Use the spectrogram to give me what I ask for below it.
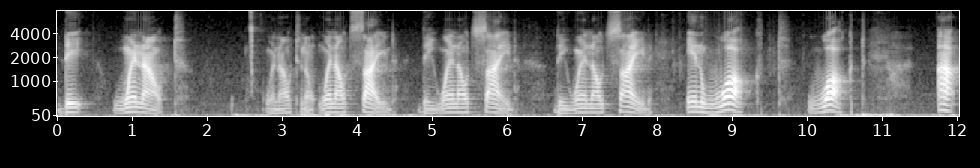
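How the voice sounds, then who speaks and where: Gravelly teacher drilling English slowly. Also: male voice, mid-range voice, fairly bright tone. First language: Portuguese. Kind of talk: language lesson explaining English in Portuguese.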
